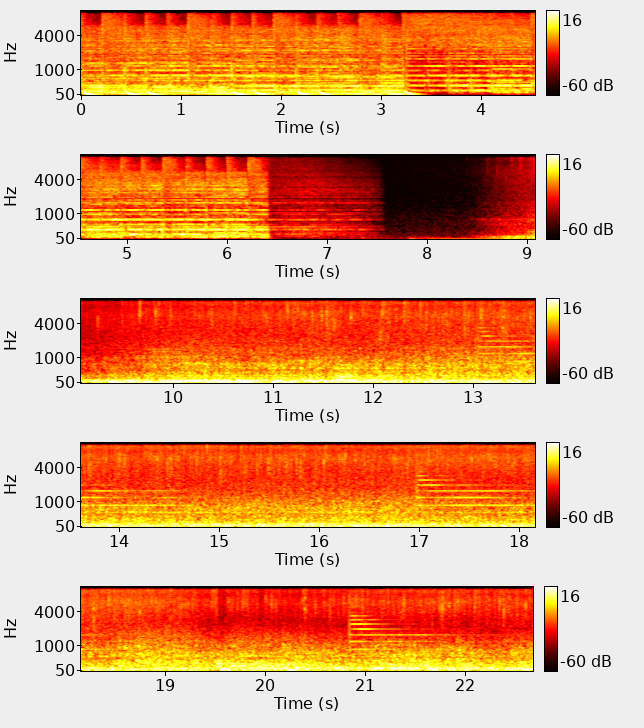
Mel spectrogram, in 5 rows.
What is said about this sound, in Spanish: Esa lluvia la reconozco. No es el agua de oro. Es la que caía en Birmingham hace más de 50 años.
